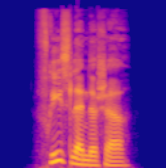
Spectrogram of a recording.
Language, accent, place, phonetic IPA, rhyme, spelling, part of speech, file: German, Germany, Berlin, [ˈfʁiːslɛndɪʃɐ], -iːslɛndɪʃɐ, friesländischer, adjective, De-friesländischer.ogg
- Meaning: inflection of friesländisch: 1. strong/mixed nominative masculine singular 2. strong genitive/dative feminine singular 3. strong genitive plural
